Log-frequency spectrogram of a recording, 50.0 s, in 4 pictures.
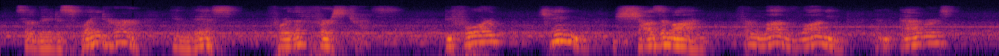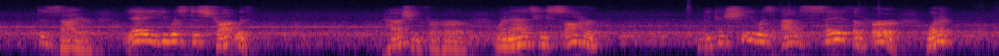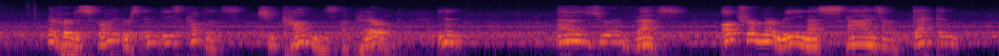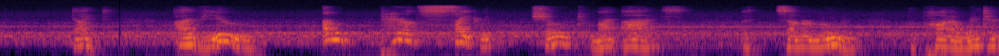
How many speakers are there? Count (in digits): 1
